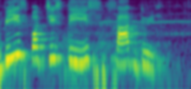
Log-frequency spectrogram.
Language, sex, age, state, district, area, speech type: Nepali, female, 18-30, West Bengal, Darjeeling, rural, spontaneous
